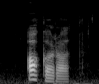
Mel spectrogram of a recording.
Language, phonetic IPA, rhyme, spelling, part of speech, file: Hungarian, [ˈɒkɒrɒt], -ɒt, akarat, noun, Hu-akarat.ogg
- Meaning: will (volition)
